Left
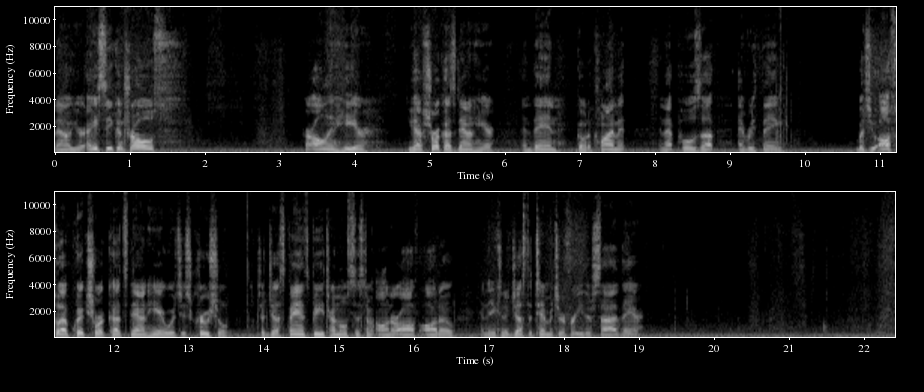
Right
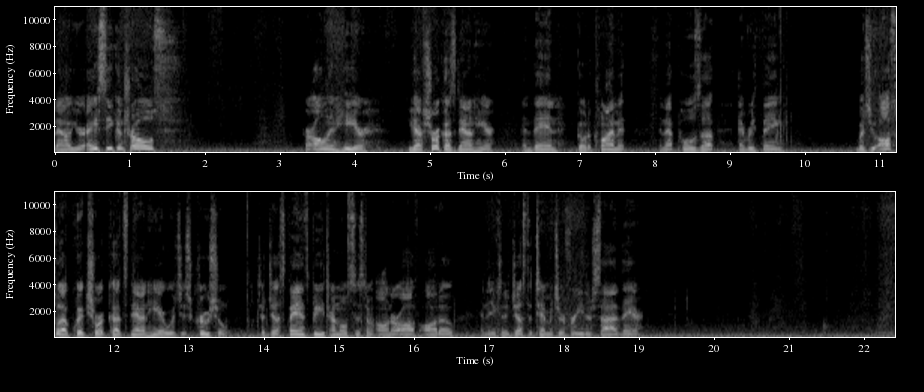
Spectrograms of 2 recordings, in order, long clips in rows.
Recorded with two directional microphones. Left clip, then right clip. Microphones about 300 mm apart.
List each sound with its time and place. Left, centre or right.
0.0 s speech: centre
3.3 s speech: centre
10.7 s speech: centre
